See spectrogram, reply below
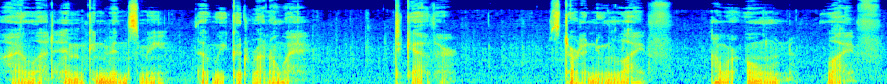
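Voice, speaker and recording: Bitterness colors this take, where a man acts as a stoic flame demon, wounded and guarded, in an intimate ASMR roleplay. He speaks low in a gravelly, breathy near-whisper with a faint hiss or hum, slow and brooding yet wryly teasing, heavily acted and recorded with poor audio.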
